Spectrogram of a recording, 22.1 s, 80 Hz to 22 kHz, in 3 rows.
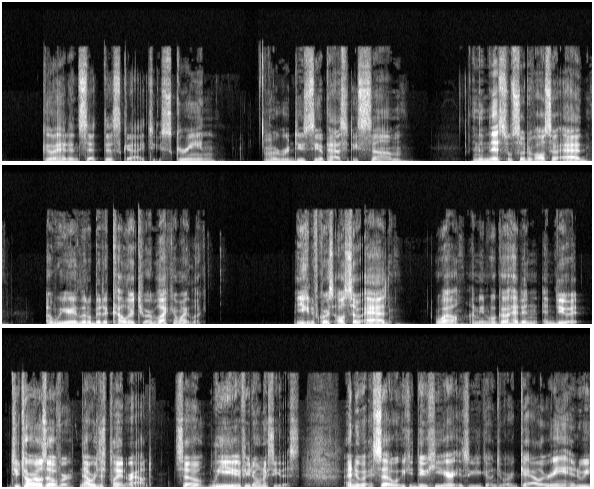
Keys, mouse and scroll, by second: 3.7 click, 7.1 space, 9.5 space, 9.9 click, 14.1 click, 18.1 click, 20.3 click, 21.9 right click.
